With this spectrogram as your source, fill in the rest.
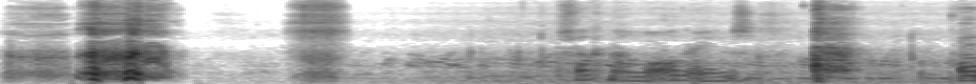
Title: Girl coughing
